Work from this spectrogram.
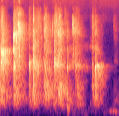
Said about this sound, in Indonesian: Berikan tepuk tangan bagi Tuhan kita, saudara.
